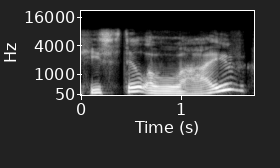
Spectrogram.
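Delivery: slow, stretched, incredulous question; can't quite believe it, drawn out; mild mock disbelief. Onlookers react to him getting up.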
